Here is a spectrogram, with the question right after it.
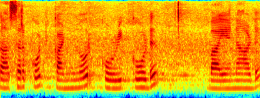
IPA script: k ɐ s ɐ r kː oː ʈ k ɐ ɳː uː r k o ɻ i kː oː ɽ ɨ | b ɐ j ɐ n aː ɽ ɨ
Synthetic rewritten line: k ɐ s ɐ r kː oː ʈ k ɐ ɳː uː r k o ɻ i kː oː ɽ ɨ | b ɐ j ɐ n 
